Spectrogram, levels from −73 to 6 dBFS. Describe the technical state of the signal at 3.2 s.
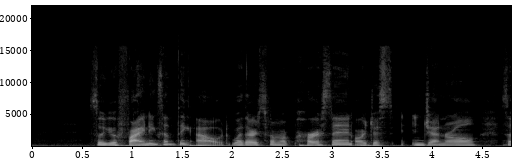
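At 3.19 s there is a sudden jump in the sound, with no gap of silence, as roughly 30 ms of audio goes missing and the two sides butt together. This is likely a dropped buffer (overrun), where samples were overwritten before the program read them.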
